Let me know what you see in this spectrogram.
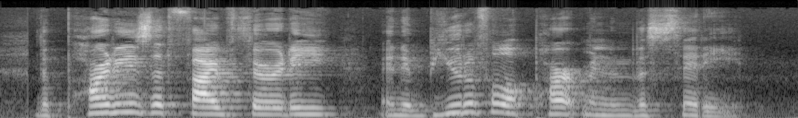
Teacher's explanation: In a beautiful apartment, that's the primary stress of the sentence, in the city. Although it's the last content word of the sentence, it's not the primary stress. So you just sustain it a little higher in pitch, a little longer, but that's about it.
